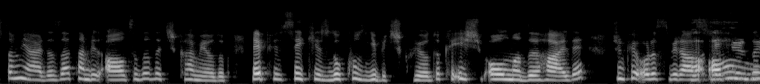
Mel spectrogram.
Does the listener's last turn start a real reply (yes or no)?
no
